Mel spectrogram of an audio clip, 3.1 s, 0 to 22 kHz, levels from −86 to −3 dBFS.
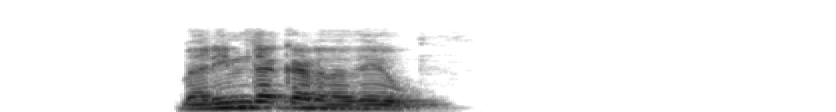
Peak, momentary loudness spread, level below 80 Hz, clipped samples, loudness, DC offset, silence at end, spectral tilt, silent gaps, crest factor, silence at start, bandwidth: -2 dBFS; 9 LU; -54 dBFS; under 0.1%; -15 LUFS; under 0.1%; 1.5 s; -8 dB/octave; none; 18 dB; 0.7 s; 6.8 kHz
